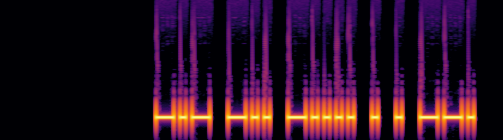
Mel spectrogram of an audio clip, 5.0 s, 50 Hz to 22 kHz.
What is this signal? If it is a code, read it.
Morse code, heard as a keyed tone, about 20 wpm, 700 Hz. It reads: KD6EEG
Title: USA Call Signs - 6 Characters - Repeated 2x - 20wpm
